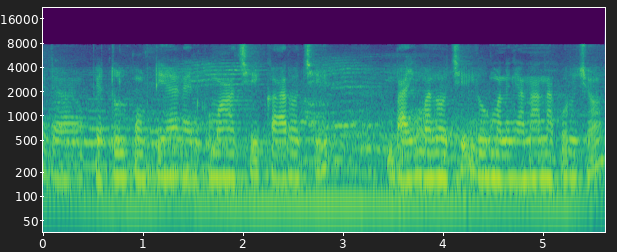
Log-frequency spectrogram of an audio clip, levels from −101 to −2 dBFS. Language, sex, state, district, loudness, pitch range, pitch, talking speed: Odia, female, Odisha, Sambalpur, -20 LUFS, 160-170 Hz, 165 Hz, 140 wpm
